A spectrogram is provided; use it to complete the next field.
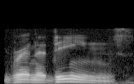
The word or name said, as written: Grenadines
